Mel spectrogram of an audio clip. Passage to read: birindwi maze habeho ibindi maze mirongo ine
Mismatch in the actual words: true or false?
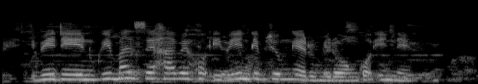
true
